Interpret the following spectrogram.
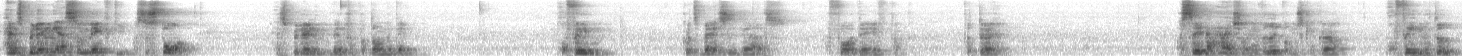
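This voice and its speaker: A man's voice: medium pitch, pauses often, a little hiss or hum. Guy giving a sermon, emotional storytelling, mic far away, big echoey room. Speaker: preacher.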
